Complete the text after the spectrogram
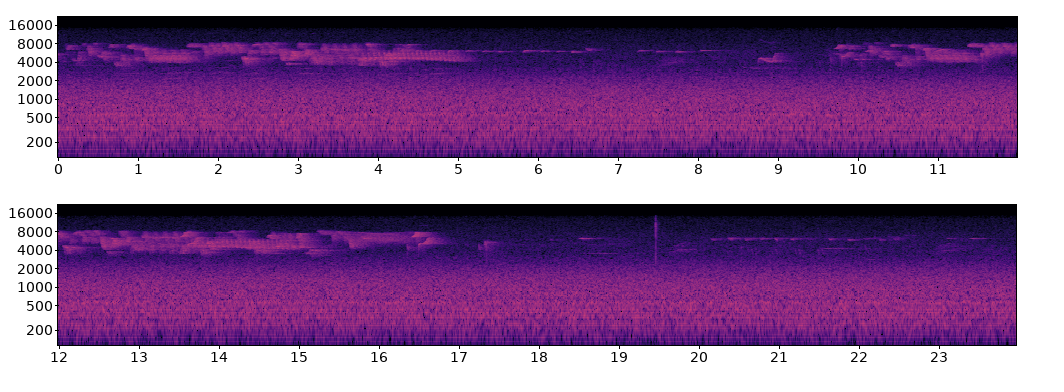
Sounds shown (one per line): Pacific-slope Flycatcher call
Pacific-slope Flycatcher song
Hermit Thrush song
Pacific Wren song
Golden-crowned Kinglet call
unidentified sound
Orange-crowned Warbler song
Red-breasted Nuthatch song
